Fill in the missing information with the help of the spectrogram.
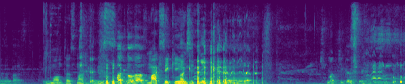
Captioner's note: laughing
